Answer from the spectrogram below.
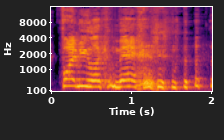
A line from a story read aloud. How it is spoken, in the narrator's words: just yells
